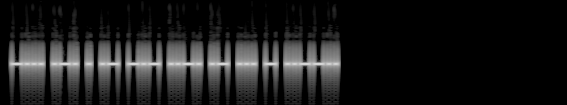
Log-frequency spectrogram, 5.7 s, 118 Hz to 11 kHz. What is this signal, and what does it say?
Morse code, heard as a keyed tone, about 34 wpm, 700 Hz. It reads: BREAKFAST?
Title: Sentences from Top 1500 Words 35wpm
